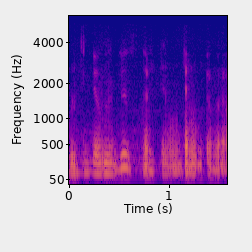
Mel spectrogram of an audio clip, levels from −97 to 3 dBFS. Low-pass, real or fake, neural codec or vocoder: 5.4 kHz; fake; autoencoder, 22.05 kHz, a latent of 192 numbers a frame, VITS, trained on one speaker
